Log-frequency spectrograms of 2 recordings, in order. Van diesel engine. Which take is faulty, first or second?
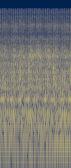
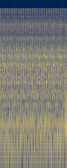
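first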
